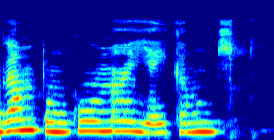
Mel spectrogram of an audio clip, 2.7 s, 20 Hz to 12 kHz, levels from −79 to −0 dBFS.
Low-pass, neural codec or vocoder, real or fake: 7.2 kHz; codec, 16 kHz, 4 kbps, FreqCodec, larger model; fake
